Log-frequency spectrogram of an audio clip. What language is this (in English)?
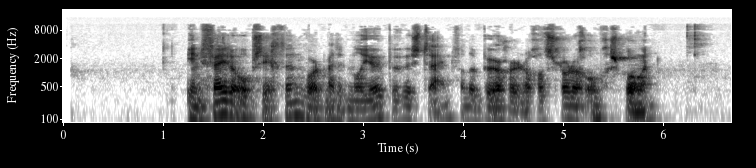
Dutch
